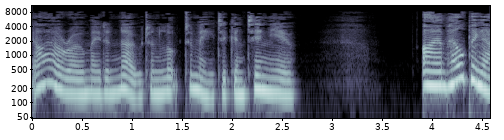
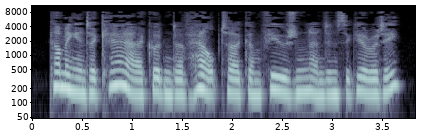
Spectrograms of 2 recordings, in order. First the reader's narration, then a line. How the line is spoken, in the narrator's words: the IRO observed dryly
